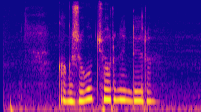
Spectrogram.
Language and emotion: Russian, neutral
